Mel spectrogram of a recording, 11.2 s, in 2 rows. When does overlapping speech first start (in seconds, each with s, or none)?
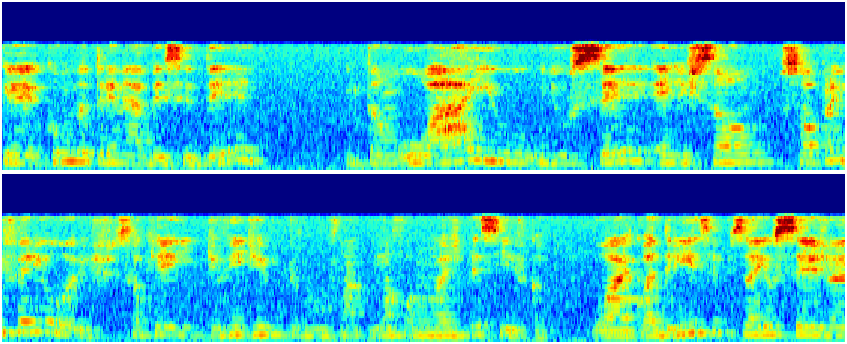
none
